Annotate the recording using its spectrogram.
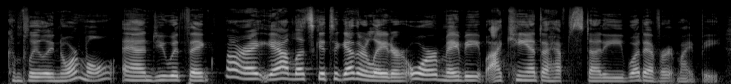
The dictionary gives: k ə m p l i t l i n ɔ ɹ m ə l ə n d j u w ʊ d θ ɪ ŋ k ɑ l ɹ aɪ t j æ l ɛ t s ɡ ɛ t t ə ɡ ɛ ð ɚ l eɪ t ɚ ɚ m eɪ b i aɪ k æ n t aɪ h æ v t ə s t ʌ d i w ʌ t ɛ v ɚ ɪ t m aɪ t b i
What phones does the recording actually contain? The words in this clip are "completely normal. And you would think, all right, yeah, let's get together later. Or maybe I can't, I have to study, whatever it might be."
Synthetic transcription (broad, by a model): k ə m p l i t l i n ɔ ɹ m l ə n j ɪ w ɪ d θ ɪ ŋ k ɑ l ɹ aɪ t j æ l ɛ t s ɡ ɛ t t ə ɡ ɛ ð ɚ l eɪ t ɚ ɚ m eɪ b i aɪ k æ n t aɪ h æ f t ə s t ʌ d i w ʌ t ɛ v ɚ ɪ t m aɪ t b i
